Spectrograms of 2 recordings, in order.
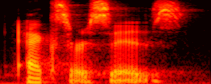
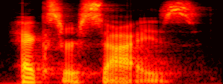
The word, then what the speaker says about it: exercise: It's not correct to say exercise. It's pronounced exercise.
